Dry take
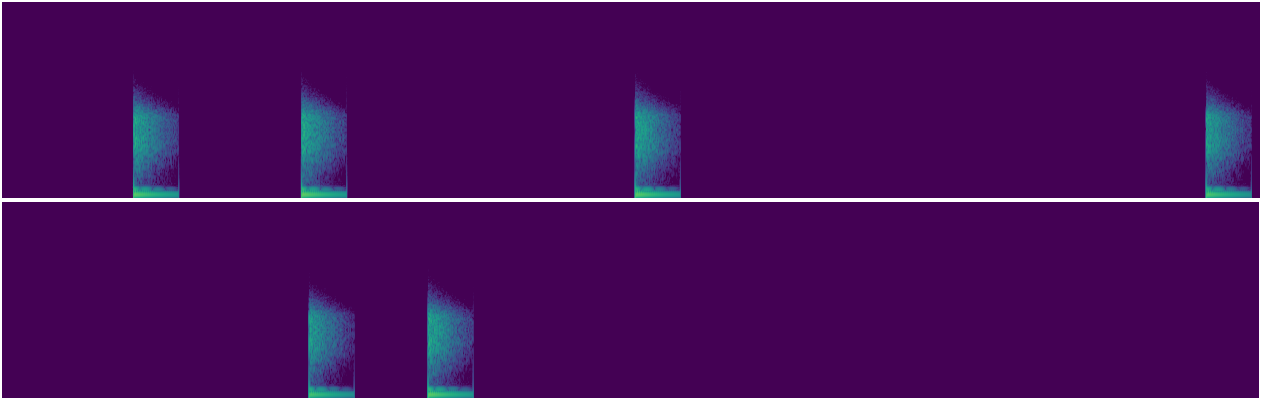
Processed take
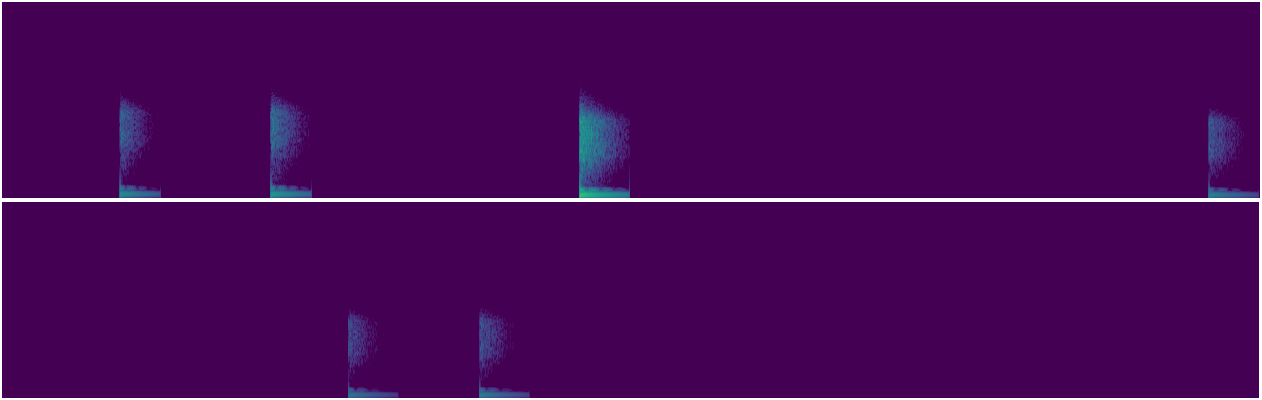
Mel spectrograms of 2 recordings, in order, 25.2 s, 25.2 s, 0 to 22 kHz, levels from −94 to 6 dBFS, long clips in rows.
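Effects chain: Doppler pass-by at 5.31 s, 35 m/s, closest 4.7 m; trim +5 dB

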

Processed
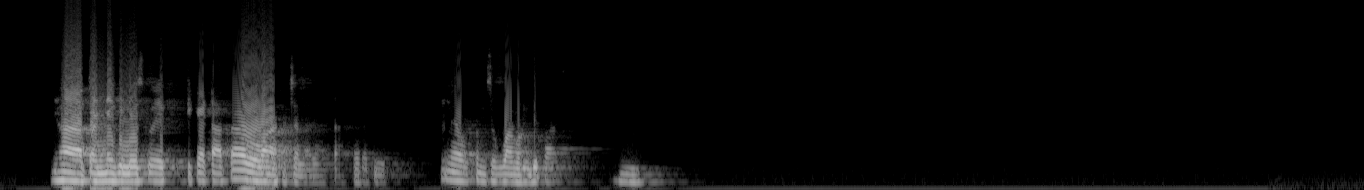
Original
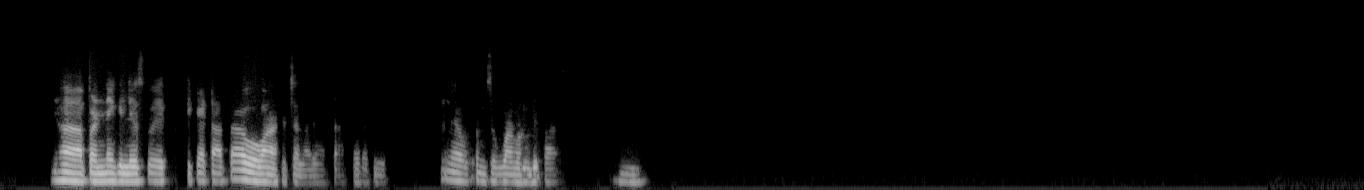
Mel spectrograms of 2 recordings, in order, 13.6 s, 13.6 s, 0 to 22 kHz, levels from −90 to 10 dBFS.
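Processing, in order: reverberation RT60 0.80 s, pre-delay 55 ms, DRR 17.5 dB; hard clipper -14.5 dBFS, distortion -9 dB

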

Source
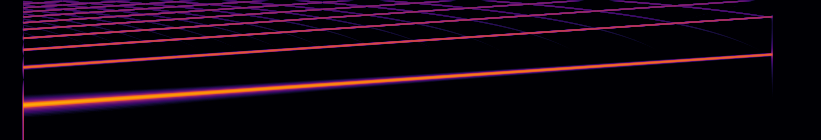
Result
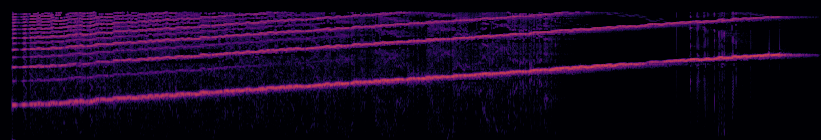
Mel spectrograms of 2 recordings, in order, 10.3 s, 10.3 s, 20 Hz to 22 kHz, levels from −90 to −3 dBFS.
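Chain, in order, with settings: one-sided wavefolder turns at -26.5 dBFS; amplifier tone stack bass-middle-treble 5-5-5; band-stop 3.5 kHz, Q 6; granulator 113 ms, grains 23 per s, spray 152 ms, pitch spread up and down by 0 st; in parallel at -6 dB: bit crusher 6-bit; on the sum: plate-style reverb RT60 1.6 s, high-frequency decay 0.9×, DRR 7.5 dB; compression 12:1, threshold -38 dBFS, peak gain reduction 9 dB; tilt EQ +3 dB/octave; speakerphone echo 110 ms, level -23 dB; trim -5 dB; MP3 56 kbps 44.1 kHz

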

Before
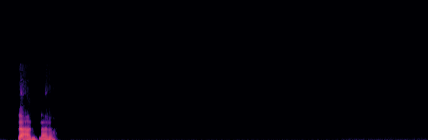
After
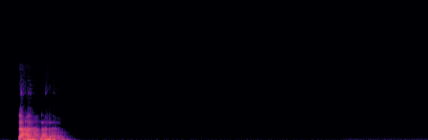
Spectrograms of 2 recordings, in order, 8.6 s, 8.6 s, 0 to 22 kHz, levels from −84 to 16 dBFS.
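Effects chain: high-pass 50 Hz; peaking EQ 150 Hz +10.5 dB 0.21 oct; reverberation RT60 0.40 s, pre-delay 120 ms, DRR 7.5 dB; trim +1 dB

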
